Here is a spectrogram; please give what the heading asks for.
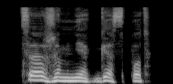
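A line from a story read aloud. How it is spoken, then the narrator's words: Scoffing snort. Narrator (Russian): фыркнул фермер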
